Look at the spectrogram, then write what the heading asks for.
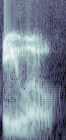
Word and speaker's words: Alo: You know what I think, Puck, is try this new trendy store in Bellevue, and I don't even know how to pronounce it. Alo.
